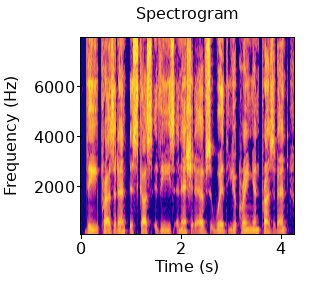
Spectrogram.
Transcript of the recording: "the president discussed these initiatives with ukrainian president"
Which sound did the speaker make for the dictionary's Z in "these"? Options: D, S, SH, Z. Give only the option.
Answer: Z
